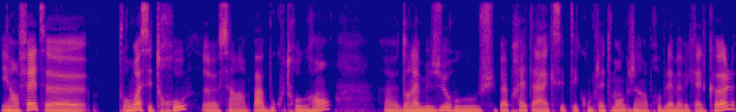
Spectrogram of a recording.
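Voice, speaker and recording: Recorded very cleanly with a silent background and a dry, close sound with no echo, a woman speaks in a dark, mellow tone at a very deep, low pitch with ordinary pitch variation. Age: 30s. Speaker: podcaster sharing personal sobriety journey. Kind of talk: personal testimony monologue. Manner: hesitant, frequent filler sounds.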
